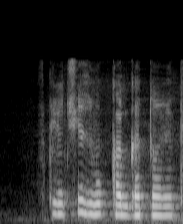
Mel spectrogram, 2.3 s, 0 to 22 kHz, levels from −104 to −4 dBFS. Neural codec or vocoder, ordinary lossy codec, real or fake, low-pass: codec, 44.1 kHz, 3.4 kbps, Pupu-Codec; none; fake; 7.2 kHz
